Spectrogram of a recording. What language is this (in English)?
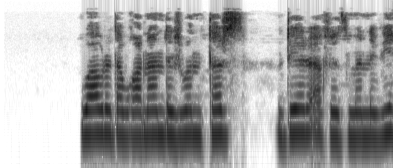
Pashto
